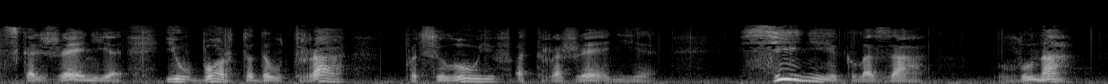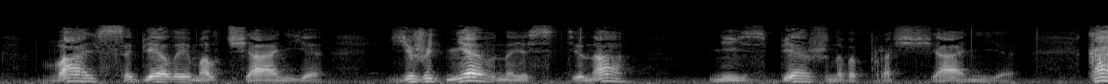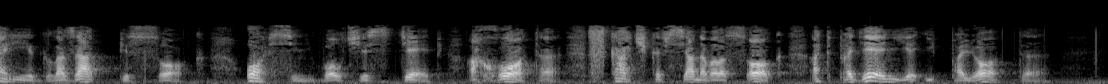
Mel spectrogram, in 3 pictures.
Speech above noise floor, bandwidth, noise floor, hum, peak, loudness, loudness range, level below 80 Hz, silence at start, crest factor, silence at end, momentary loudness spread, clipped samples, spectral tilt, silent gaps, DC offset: 27 dB; 6.6 kHz; -50 dBFS; none; 0 dBFS; -23 LUFS; 10 LU; -52 dBFS; 0 s; 24 dB; 0.15 s; 19 LU; under 0.1%; -5.5 dB/octave; none; under 0.1%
